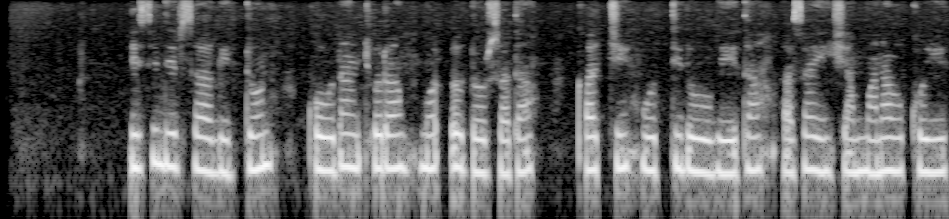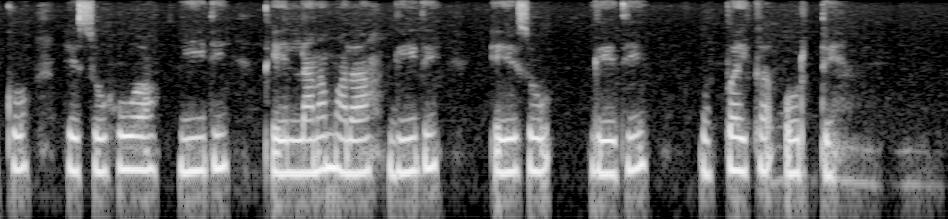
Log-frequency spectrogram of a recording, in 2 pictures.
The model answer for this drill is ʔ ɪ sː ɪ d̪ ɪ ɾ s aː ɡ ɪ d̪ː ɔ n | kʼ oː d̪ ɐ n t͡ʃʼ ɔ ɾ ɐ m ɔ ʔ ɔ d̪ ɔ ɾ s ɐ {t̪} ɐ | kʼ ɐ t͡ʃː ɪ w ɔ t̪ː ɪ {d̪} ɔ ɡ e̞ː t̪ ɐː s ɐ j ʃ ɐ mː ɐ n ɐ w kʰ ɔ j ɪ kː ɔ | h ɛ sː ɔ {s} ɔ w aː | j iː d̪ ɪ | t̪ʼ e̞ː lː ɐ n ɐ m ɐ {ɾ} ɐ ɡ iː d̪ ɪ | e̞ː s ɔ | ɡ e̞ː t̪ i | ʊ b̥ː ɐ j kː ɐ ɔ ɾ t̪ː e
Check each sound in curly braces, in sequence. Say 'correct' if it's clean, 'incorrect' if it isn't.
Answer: correct, correct, incorrect: h, incorrect: l

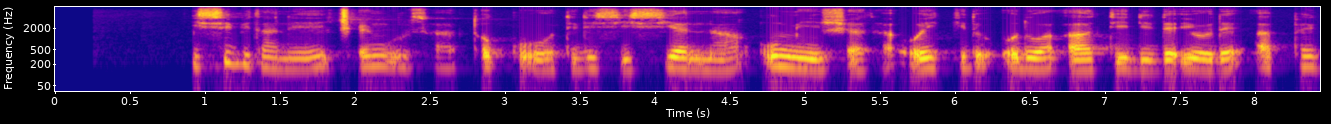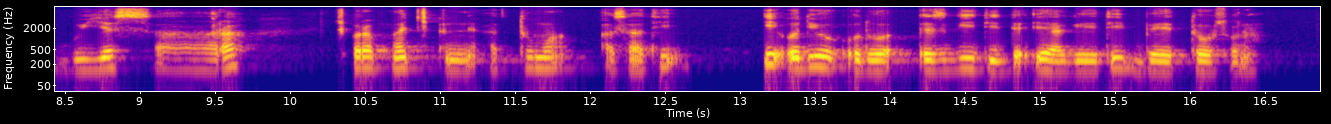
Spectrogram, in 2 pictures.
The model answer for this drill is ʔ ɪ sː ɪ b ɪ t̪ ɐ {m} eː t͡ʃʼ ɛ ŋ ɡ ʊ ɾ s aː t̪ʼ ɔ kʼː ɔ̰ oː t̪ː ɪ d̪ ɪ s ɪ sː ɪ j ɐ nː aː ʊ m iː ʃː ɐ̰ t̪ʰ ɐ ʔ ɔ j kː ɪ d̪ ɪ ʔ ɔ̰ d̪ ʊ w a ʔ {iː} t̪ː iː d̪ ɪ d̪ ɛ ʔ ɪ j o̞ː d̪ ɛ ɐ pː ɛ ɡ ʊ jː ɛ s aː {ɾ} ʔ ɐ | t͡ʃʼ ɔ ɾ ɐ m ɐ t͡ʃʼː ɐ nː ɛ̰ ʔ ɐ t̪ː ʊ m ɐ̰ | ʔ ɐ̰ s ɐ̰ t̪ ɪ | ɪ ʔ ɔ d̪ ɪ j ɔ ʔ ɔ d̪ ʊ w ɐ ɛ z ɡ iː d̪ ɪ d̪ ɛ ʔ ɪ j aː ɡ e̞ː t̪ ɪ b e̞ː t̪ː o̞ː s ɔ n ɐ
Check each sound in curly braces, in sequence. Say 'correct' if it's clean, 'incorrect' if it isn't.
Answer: incorrect: n, incorrect: aː, correct

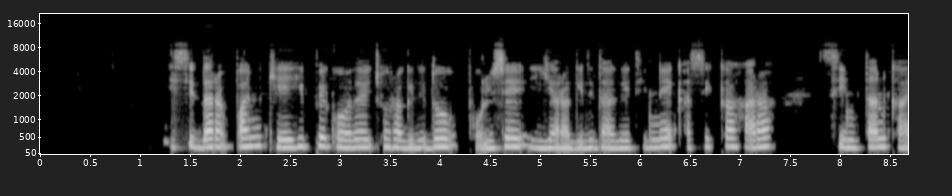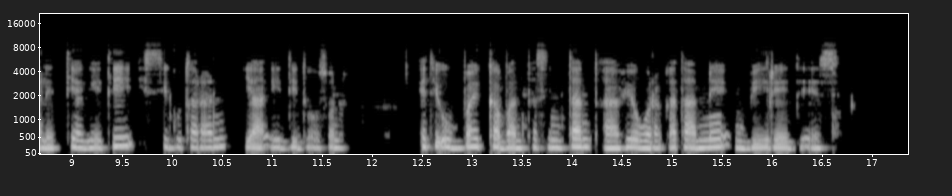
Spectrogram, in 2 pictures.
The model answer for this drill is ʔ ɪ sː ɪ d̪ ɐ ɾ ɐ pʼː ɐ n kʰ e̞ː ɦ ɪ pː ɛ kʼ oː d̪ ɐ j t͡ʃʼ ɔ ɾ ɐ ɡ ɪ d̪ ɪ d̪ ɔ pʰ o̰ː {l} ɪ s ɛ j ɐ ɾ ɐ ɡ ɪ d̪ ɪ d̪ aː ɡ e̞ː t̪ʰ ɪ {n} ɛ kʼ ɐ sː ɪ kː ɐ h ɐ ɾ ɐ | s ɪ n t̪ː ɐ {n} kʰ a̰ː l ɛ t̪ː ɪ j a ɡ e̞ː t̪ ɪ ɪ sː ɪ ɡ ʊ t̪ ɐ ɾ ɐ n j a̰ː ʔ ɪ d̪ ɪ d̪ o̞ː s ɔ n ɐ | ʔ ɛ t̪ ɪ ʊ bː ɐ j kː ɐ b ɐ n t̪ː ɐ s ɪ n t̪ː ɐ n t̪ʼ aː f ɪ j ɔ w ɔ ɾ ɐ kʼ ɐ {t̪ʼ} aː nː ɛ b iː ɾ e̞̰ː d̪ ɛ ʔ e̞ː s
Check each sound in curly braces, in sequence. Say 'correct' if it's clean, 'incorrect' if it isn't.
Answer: correct, incorrect: nː, correct, incorrect: t̪

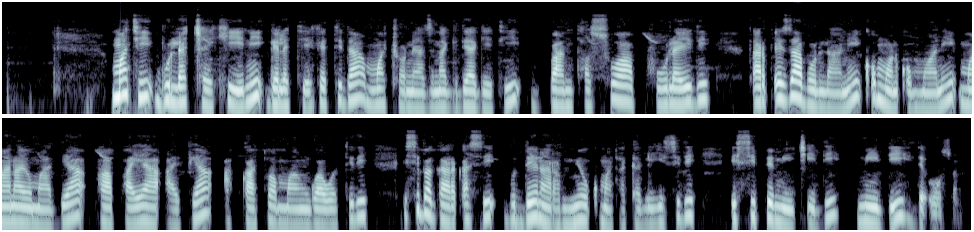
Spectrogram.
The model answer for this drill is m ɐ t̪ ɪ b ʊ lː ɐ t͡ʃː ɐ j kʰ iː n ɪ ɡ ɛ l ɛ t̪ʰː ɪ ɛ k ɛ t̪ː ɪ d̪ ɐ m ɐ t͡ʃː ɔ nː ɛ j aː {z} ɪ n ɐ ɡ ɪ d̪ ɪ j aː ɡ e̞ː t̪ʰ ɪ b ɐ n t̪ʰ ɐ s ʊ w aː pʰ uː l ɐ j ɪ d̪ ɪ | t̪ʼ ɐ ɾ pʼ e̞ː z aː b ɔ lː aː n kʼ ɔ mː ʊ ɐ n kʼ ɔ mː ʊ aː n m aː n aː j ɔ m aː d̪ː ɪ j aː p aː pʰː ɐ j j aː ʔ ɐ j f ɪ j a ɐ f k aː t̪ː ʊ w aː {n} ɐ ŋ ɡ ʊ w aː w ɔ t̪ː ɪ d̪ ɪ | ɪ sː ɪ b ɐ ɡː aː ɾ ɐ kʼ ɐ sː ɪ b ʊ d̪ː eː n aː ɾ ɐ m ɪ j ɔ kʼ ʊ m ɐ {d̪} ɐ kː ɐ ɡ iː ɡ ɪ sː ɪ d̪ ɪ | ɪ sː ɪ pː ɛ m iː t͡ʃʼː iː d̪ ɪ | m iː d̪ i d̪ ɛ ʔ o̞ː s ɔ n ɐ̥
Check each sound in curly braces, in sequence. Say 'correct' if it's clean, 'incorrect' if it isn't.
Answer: correct, incorrect: m, incorrect: t̪

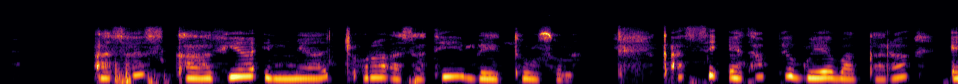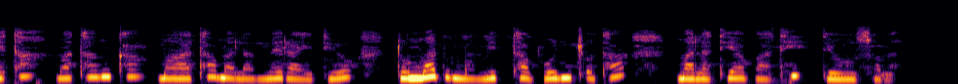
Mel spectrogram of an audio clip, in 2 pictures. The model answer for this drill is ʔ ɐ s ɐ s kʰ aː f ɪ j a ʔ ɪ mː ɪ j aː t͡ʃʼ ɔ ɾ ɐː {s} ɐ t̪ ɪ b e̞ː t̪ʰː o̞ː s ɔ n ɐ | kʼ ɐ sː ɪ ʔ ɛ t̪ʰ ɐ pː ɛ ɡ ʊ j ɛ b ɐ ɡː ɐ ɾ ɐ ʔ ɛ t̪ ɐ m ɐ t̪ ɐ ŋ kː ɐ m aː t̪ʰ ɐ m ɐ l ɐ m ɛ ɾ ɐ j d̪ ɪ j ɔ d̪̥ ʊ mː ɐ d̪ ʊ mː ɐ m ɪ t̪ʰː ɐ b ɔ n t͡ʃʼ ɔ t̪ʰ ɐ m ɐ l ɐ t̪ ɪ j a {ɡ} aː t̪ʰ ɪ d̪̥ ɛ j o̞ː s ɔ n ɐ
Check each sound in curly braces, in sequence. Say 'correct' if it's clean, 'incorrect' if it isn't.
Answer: correct, incorrect: b

